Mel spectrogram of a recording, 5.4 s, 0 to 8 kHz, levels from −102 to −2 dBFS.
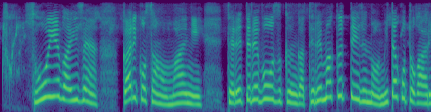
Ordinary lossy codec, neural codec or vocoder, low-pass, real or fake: none; autoencoder, 48 kHz, 128 numbers a frame, DAC-VAE, trained on Japanese speech; 7.2 kHz; fake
